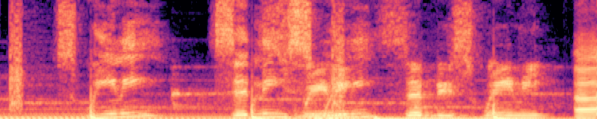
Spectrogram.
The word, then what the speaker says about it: Sweeney: Sweeny.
